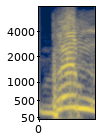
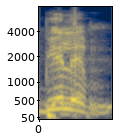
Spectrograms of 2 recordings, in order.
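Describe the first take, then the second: First: The b and l sounds are joined together. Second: An extra vowel splits the b and l sounds. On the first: "ব্লেম নয়" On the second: "ব্লেমটা উচ্চারণ করতে, বেলেম বেলেম"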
